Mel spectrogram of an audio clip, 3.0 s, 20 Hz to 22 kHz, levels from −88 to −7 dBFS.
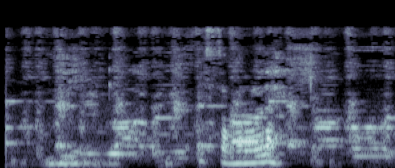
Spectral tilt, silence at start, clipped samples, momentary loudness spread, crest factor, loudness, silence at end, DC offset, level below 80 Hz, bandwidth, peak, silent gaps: -4 dB/octave; 0.05 s; under 0.1%; 10 LU; 22 dB; -27 LUFS; 0 s; under 0.1%; -64 dBFS; 11.5 kHz; -6 dBFS; none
